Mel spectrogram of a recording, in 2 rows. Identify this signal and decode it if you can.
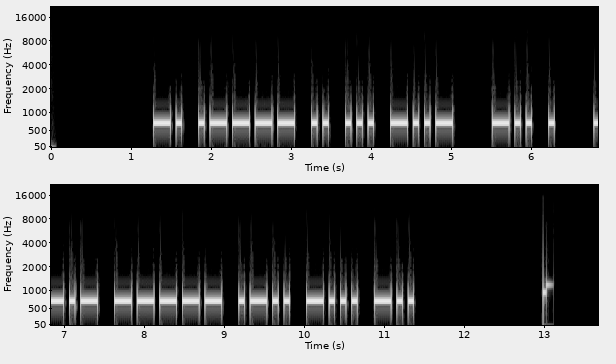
Morse code, heard as a keyed tone, about 17 wpm, 700 Hz. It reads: N1ISX DE K0LBD
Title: USA Callsign DE Callsign - 5 Characters - 17wpm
